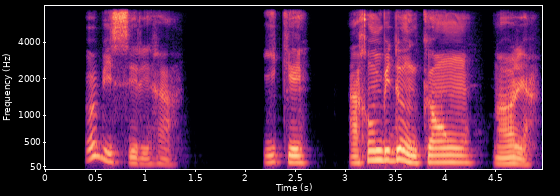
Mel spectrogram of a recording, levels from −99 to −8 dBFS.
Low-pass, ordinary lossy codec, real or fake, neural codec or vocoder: 7.2 kHz; none; real; none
